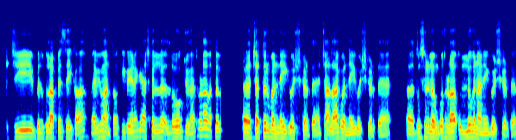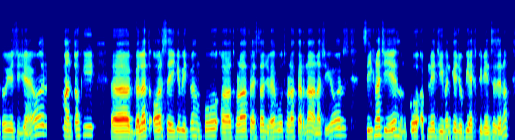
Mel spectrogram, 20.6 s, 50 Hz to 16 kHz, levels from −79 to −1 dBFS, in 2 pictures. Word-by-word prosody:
जी, 330 Hz, -2 st, 0 dB
बिल्कुल, 140 Hz, +1 st, -3 dB
आपने 145 Hz, +2 st, +2 dB
सही 135 Hz, -2 st, -5 dB
कहा। -, -, -1 dB, 0.2 s
मैं 125 Hz, -, 0 dB
भी 150 Hz, -, -6 dB
मानता 125 Hz, -5 st, -1 dB
हूँ 130 Hz, -, -10 dB
कि 145 Hz, 0 st, -12 dB
कहीं 145 Hz, 0 st, 0 dB
न 155 Hz, -, -4 dB
कहीं, 170 Hz, -, -5 dB
आजकल 155 Hz, 0 st, -3 dB, 0.3 s
लोग 145 Hz, +1 st, -1 dB
जो -, -, -4 dB
हैं, -, -, -2 dB
थोड़ा 185 Hz, +3 st, 0 dB
मतलब 165 Hz, -1 st, -4 dB, 0.4 s
अ, 140 Hz, -1 st, +7 dB
चतुर 140 Hz, +5 st, +2 dB
बनने 140 Hz, -2 st, +1 dB
की -, -, -12 dB
कोशिश 135 Hz, -2 st, -2 dB
करते 110 Hz, -, -3 dB
हैं, 120 Hz, +2 st, -5 dB
चालाक 125 Hz, +4 st, +3 dB
बनने 125 Hz, -3 st, -1 dB
की 125 Hz, -, -3 dB
कोशिश 115 Hz, -2 st, -6 dB
करते -, -, -5 dB
हैं 110 Hz, +3 st, -6 dB, 0.4 s
अ, 120 Hz, -1 st, +1 dB
दूसरे 140 Hz, +3 st, -3 dB
लोगों 140 Hz, -2 st, +3 dB
को 145 Hz, -, 0 dB
थोड़ा 145 Hz, 0 st, +5 dB
उल्लू 145 Hz, +3 st, 0 dB
बनाने 125 Hz, -4 st, +1 dB
की -, -, -8 dB
कोशिश 120 Hz, -3 st, -3 dB
करते 95 Hz, -, -6 dB
हैं। -, -, -5 dB
तो 165 Hz, +1 st, -4 dB
ये 165 Hz, -1 st, 0 dB
चीज़ें 130 Hz, -4 st, -5 dB
हैं, -, -, -1 dB
और 225 Hz, +3 st, -1 dB
मैं 220 Hz, -, -17 dB
मानता 160 Hz, +2 st, +2 dB
हूँ 180 Hz, -, -4 dB
कि 210 Hz, +1 st, -5 dB
अ, -, -, -9 dB, 0.8 s
गलत 170 Hz, +7 st, +6 dB
और 165 Hz, +2 st, +5 dB
सही 165 Hz, -2 st, 0 dB
के 175 Hz, -, -1 dB
बीच 160 Hz, 0 st, -3 dB
में 180 Hz, -, -4 dB
हमको 170 Hz, +2 st, -4 dB
अ, 140 Hz, -3 st, +1 dB
थोड़ा 160 Hz, +2 st, +5 dB
फ़ैसला 155 Hz, -1 st, -2 dB
जो 140 Hz, -3 st, -7 dB
है, 140 Hz, -, +2 dB
वो 165 Hz, +1 st, -5 dB
थोड़ा 155 Hz, +1 st, +1 dB
करना 155 Hz, -, +1 dB
आना 120 Hz, 0 st, 0 dB
चाहिए 120 Hz, +5 st, -9 dB
और 190 Hz, +2 st, -2 dB, 0.4 s
सीखना 170 Hz, +6 st, +1 dB
चाहिए। 170 Hz, -1 st, 0 dB
हमको 165 Hz, 0 st, -2 dB, 0.2 s
अपने 165 Hz, +2 st, -3 dB
जीवन 145 Hz, 0 st, -3 dB
के 165 Hz, -, 0 dB
जो 145 Hz, -2 st, -3 dB
भी 160 Hz, +2 st, -1 dB
एक्सपीरियंसेज़ 140 Hz, -1 st, -3 dB
हैं 125 Hz, -, +2 dB
ना, 195 Hz, +1 st, -6 dB
150 Hz, 240 wpm, -24 LUFS, 135-165 Hz, 0.8 s, अ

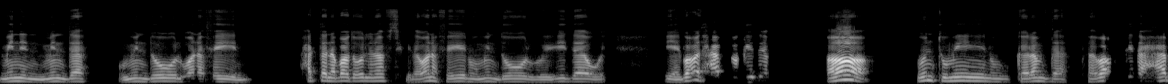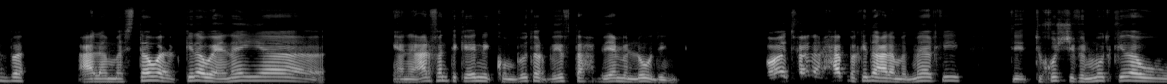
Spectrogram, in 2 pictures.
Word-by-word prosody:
مين 150 Hz, +3 st, -2 dB
ال 145 Hz, -, -3 dB
مين 130 Hz, +3 st, -5 dB
ده 140 Hz, +1 st, -4 dB, 0.3 s
ومين 135 Hz, +4 st, -7 dB
دول 150 Hz, +1 st, -3 dB
وأنا 140 Hz, -1 st, -2 dB
فين. 115 Hz, -5 st, -5 dB, 0.5 s
حتّى 175 Hz, -, -4 dB
أنا 150 Hz, -2 st, +2 dB
باقعد 165 Hz, -1 st, +3 dB
أقول 160 Hz, +1 st, -2 dB
لنفسي 160 Hz, +1 st, -4 dB
كده، 115 Hz, +2 st, -11 dB
هو -, -, +2 dB
أنا 165 Hz, -2 st, -1 dB
فين 140 Hz, +1 st, -5 dB
ومين 130 Hz, +1 st, -8 dB
دول 130 Hz, +1 st, -6 dB
وإيه 115 Hz, +5 st, -8 dB
ده 130 Hz, -1 st, -1 dB
و 115 Hz, -, -10 dB, 0.6 s
يعني -, -, -5 dB
باقعد -, -, +4 dB
حبه -, -, 0 dB, 0.2 s
كده -, -, -10 dB, 0.6 s
آه -, -, +12 dB, 0.4 s
وأنتم 175 Hz, -2 st, -4 dB
مين 165 Hz, -3 st, -2 dB
والكلام 135 Hz, +3 st, -3 dB
ده، 125 Hz, -2 st, -10 dB
فباقعد -, -, 0 dB
كده 180 Hz, -1 st, -4 dB
حبة، 165 Hz, -2 st, -1 dB, 0.6 s
على 135 Hz, +1 st, +1 dB
ما 130 Hz, 0 st, -6 dB
أستوعب 175 Hz, +1 st, +2 dB
كده 175 Hz, 0 st, +2 dB
وعينيَّ 160 Hz, +5 st, -1 dB, 1.4 s
يعني 120 Hz, -1 st, -6 dB
عارفة 180 Hz, -, +1 dB
أنتِ 175 Hz, -2 st, -8 dB
كأن 160 Hz, +1 st, -4 dB
الكمبيوتر 155 Hz, +3 st, -5 dB
بيفتح 150 Hz, +1 st, -6 dB
بيعمل 140 Hz, -1 st, -3 dB
loading 110 Hz, -9 st, -5 dB, 0.9 s
فباقعد -, -, +2 dB
فعلًا -, -, -4 dB
حبة 185 Hz, 0 st, +2 dB
كده 175 Hz, -1 st, +1 dB
على 150 Hz, -2 st, +6 dB
ما 125 Hz, -2 st, -6 dB
دماغي 170 Hz, +5 st, -6 dB, 0.5 s
ت -, -, -10 dB, 0.2 s
تخش 175 Hz, -2 st, -6 dB
في 145 Hz, -, -8 dB
المود 165 Hz, +6 st, -5 dB
كده 175 Hz, -1 st, 0 dB
و 155 Hz, -2 st, -3 dB
150 Hz, 155 wpm, -23 LUFS, 130-165 Hz, 1.4 s, آه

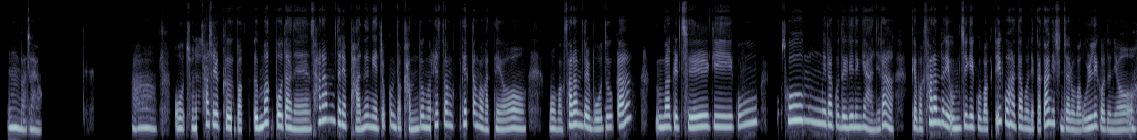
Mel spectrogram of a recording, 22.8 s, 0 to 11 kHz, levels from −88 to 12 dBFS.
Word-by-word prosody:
음 210 Hz, -2 st, +2 dB
맞아요. 170 Hz, -3 st, -6 dB, 1.8 s
아. 195 Hz, -1 st, -4 dB, 0.3 s
어 195 Hz, -1 st, -1 dB
저는 200 Hz, -3 st, -1 dB
사실 260 Hz, +2 st, +1 dB
그 210 Hz, -2 st, +5 dB
막 175 Hz, -1 st, -2 dB, 0.2 s
음악보다는 200 Hz, -7 st, +3 dB
사람들의 330 Hz, -, +1 dB
반응에 205 Hz, +3 st, 0 dB
쪼끔 235 Hz, +4 st, -5 dB
더 -, -, -3 dB
감동을 200 Hz, +3 st, -1 dB
했었 260 Hz, 0 st, -1 dB, 0.2 s
했던 275 Hz, -2 st, -1 dB
것 210 Hz, -3 st, -1 dB
같아요. 185 Hz, +2 st, -2 dB, 0.4 s
뭐 190 Hz, -1 st, -2 dB
막 180 Hz, -1 st, -7 dB
사람들 250 Hz, -3 st, +3 dB
모두가 215 Hz, -, 0 dB, 0.5 s
음악을 215 Hz, 0 st, +2 dB
즐기고 225 Hz, +6 st, +2 dB
어 -, -, -28 dB
소음이라고 315 Hz, -8 st, +2 dB
들리는 215 Hz, +1 st, +2 dB
게 220 Hz, -, -2 dB
아니라 185 Hz, +4 st, -2 dB, 0.3 s
이렇게 200 Hz, -, 0 dB
막 180 Hz, -1 st, -5 dB
사람들이 300 Hz, -5 st, +3 dB
움직이고 200 Hz, +1 st, 0 dB
막 180 Hz, -1 st, -2 dB
뛰고 330 Hz, -5 st, +1 dB
하다 235 Hz, -5 st, +1 dB
보니까 180 Hz, -3 st, -4 dB
땅이 285 Hz, -, +1 dB
진짜로 190 Hz, -, -3 dB
막 165 Hz, +1 st, -5 dB
울리거든요. 175 Hz, -4 st, -1 dB
215 Hz, 255 characters per minute, -23 LUFS, 185-255 Hz, 1.8 s, 그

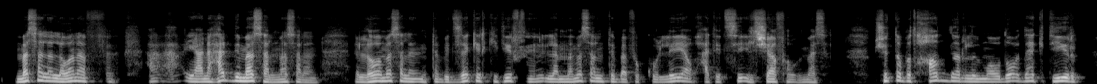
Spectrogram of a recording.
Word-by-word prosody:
مثلًا 160 Hz, +6 st, +4 dB
لو 135 Hz, 0 st, +4 dB
أنا 155 Hz, -1 st, +2 dB
ف 140 Hz, -2 st, -13 dB, 0.4 s
ع 135 Hz, -, -6 dB
ع 145 Hz, -, -11 dB
يعني 130 Hz, -3 st, +2 dB
هادِّي 170 Hz, +3 st, +3 dB
مثل 155 Hz, -5 st, +5 dB
مثلًا، 115 Hz, -4 st, -4 dB, 0.4 s
اللي 115 Hz, +2 st, +1 dB
هو 150 Hz, +3 st, +5 dB
مثلًا 155 Hz, -4 st, +1 dB
أنت 125 Hz, 0 st, -5 dB
بتذاكر 125 Hz, +7 st, -1 dB
كتير 150 Hz, 0 st, -3 dB
في 140 Hz, -4 st, -8 dB
لمّا 125 Hz, -3 st, -2 dB
مثلًا 145 Hz, -1 st, -1 dB
تبقى 125 Hz, -4 st, -4 dB
في -, -, -13 dB
الكلية 120 Hz, +6 st, -2 dB
وهتتسأل 120 Hz, +3 st, -4 dB
شفوي 115 Hz, -3 st, +3 dB
مثلًا، 105 Hz, -2 st, -7 dB, 0.4 s
مش -, -, 0 dB
أنت 160 Hz, +3 st, 0 dB
بتحضّر 160 Hz, 0 st, 0 dB
للموضوع 130 Hz, +3 st, 0 dB
ده 155 Hz, +1 st, -1 dB
كتير؟ 155 Hz, -, +1 dB
140 Hz, 170 wpm, -22 LUFS, 125-155 Hz, 0.4 s, مثل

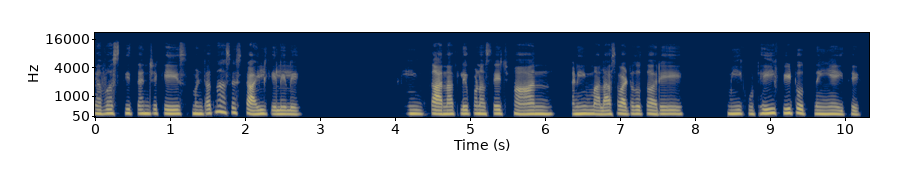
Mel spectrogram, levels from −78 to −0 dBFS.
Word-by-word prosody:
व्यवस्थित 185 Hz, +1 st, -1 dB
त्यांचे 180 Hz, 0 st, 0 dB
केस 175 Hz, -3 st, 0 dB
म्हणतात 180 Hz, +1 st, +1 dB
ना 265 Hz, 0 st, +1 dB
असे 225 Hz, -1 st, -2 dB
स्टाईल 175 Hz, -3 st, +2 dB
केलेले. 165 Hz, -1 st, 0 dB, 1.3 s
हं. 175 Hz, 0 st, -1 dB
कानातले 170 Hz, 0 st, +3 dB
पण 180 Hz, -1 st, +1 dB
असे 175 Hz, +1 st, +1 dB
छान. 165 Hz, -1 st, +1 dB, 0.3 s
आणि 165 Hz, +1 st, +3 dB
मला 160 Hz, -3 st, +1 dB
असं 160 Hz, +3 st, -2 dB
वाटत 170 Hz, -1 st, +1 dB
होतं, 170 Hz, 0 st, -2 dB
"अरे, 170 Hz, +1 st, 0 dB, 0.6 s
मी 175 Hz, +1 st, +2 dB
कुठेही 185 Hz, +4 st, +1 dB
फिट 200 Hz, 0 st, +2 dB
होत 190 Hz, -, +3 dB
नाहीये 165 Hz, 0 st, +2 dB
इथे." 155 Hz, +1 st, -5 dB
170 Hz, 145 wpm, -23 LUFS, 165-180 Hz, 1.3 s, कानातले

